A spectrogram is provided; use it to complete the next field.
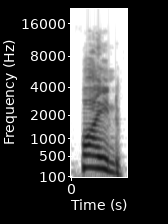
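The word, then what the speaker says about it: find: दोस्तों फ होता है अंतिम में क्या है आई एन डी है तो इसका उच्चारण आइन के रूप में करेंगे क्या हो गया एफ आई एन डी फाइंड फाइंड means होता है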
